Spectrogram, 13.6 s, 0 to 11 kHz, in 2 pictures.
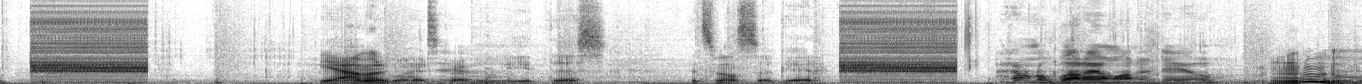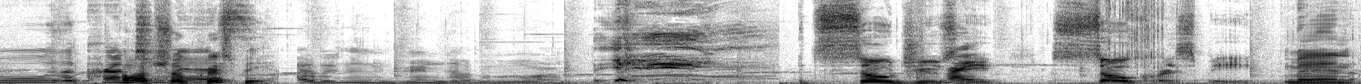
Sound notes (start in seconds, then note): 0.1 buzzer rings; 4.2 buzzer rings; 9.8 laughs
